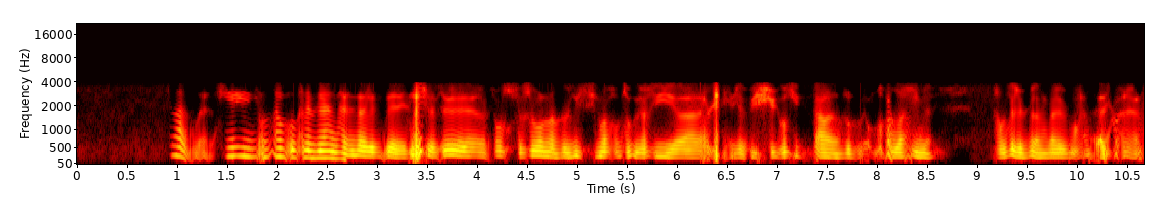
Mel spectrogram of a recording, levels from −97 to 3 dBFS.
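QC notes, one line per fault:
Throughout, Codec 2 vocoder: robotic, buzzy speech limited to about 150 Hz–3.6 kHz, rebuilt from sine waves using only pitch, voicing, energy and envelope, which fits roughly 1.3 kbit/s.
3.29–3.50 s, 6.24–6.56 s, 7.84–8.16 s, 9.92–10.49 s, bit errors on digital voice radio: bleeps, warbles and sudden pitch and level jumps as flipped bits corrupt whole frames' parameters.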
